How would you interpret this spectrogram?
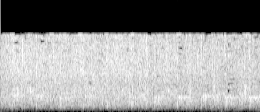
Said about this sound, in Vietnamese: chúng ta một tràng pháo tay thật lớn thưa anh chị em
